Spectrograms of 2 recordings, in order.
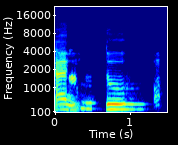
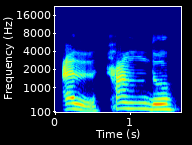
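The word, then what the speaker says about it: الحمد: করে আল আলহামদু আলহামদু হামজাটা এখান থেকে হলকের শুরু থেকে আলহামদু এই যে এখান থেকে আমি এই যে মার্ক করতেছি দেখেন এই যে হামজার উচ্চারণটা এই যে এখান থেকে করতে হবে আলহামদু আলহামদু আলহামদু আল আলহামদু হ্যাঁ এই সাউন্ডটা রাখার চেষ্টা করবেন আলহামদু আলহামদু আল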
